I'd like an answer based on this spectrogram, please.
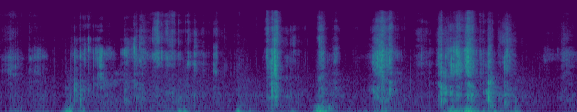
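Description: Plastic bubble wrap crinkling and rustling as it is pulled off a perfume box, in a run of irregular crackles.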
